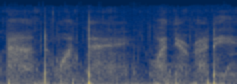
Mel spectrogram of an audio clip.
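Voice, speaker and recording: A woman playing a gentle, kindly kitchen witch in an ASMR roleplay, whispering softly in a soothing, encouraging way. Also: a little slow, natural voice. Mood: tender, hopeful. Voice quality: breathy unvoiced whisper.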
